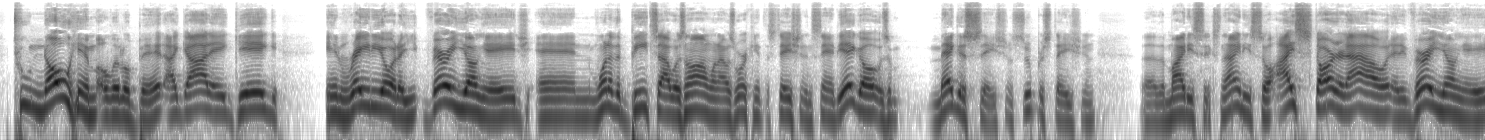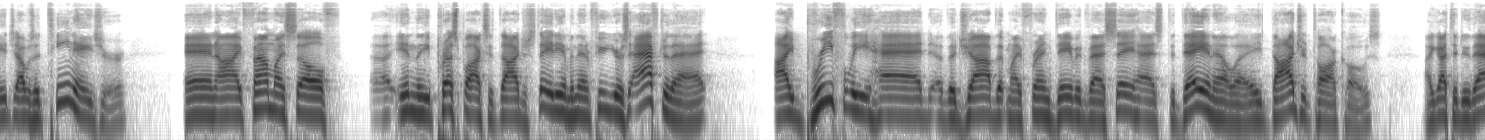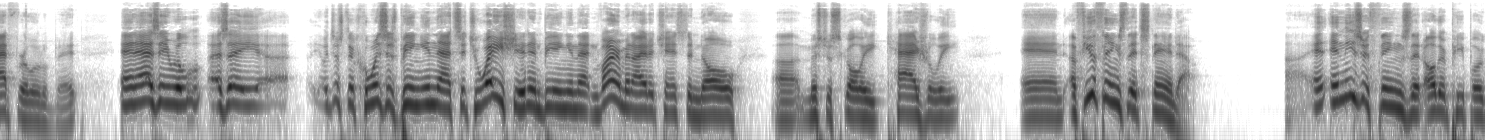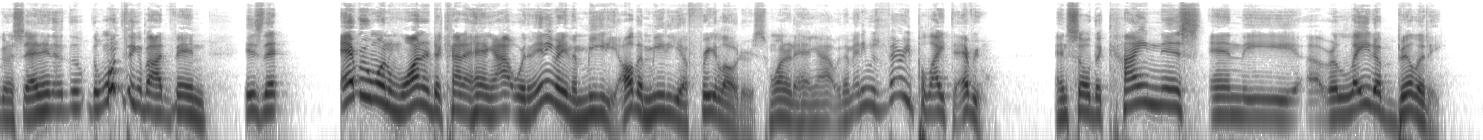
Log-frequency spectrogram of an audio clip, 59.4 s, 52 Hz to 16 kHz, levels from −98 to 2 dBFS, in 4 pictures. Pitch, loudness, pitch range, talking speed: 155 Hz, -23 LUFS, 135-185 Hz, 200 wpm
